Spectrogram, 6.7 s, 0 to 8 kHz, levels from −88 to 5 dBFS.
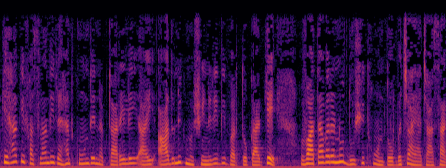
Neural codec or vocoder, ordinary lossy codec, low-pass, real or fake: none; none; 7.2 kHz; real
